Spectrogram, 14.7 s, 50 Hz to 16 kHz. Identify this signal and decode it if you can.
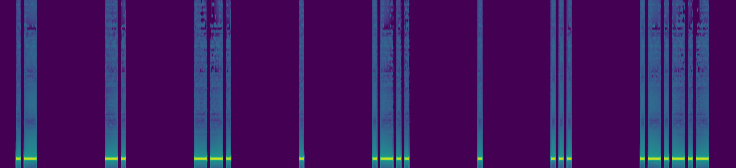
Morse code, heard as a keyed tone, about 15 wpm, spaced as for 5 wpm, 1000 Hz. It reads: ANGELES.
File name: qotdfiles / 5wpm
